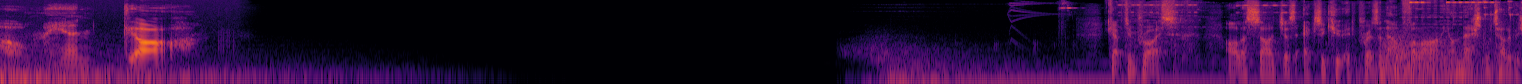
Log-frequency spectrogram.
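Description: A man talks with animation into a nearby microphone.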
